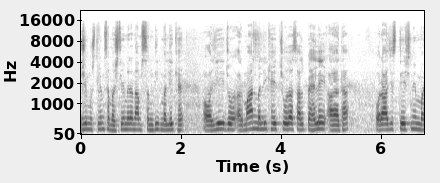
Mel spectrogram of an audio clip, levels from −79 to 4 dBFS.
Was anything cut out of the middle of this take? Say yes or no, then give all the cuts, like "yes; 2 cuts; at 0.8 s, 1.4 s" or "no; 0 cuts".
no; 0 cuts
